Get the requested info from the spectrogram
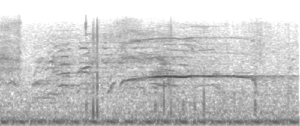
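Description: Distant girls' voices from the soccer field, with one high-pitched scream held for about two seconds in the middle. A low steady hum runs underneath.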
